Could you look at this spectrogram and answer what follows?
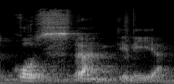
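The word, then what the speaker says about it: قسطنطينية: I pronounce it as Constantiniya, but in Arabic they pronounce it as Constantiniya. Kos, not Kon.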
